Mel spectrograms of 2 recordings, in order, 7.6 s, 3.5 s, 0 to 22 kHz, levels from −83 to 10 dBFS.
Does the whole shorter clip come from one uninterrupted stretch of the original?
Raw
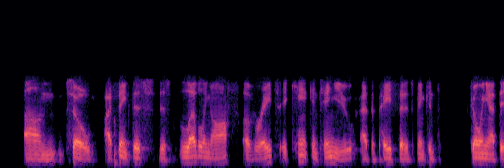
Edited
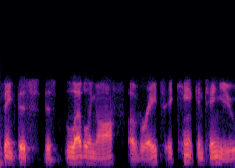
yes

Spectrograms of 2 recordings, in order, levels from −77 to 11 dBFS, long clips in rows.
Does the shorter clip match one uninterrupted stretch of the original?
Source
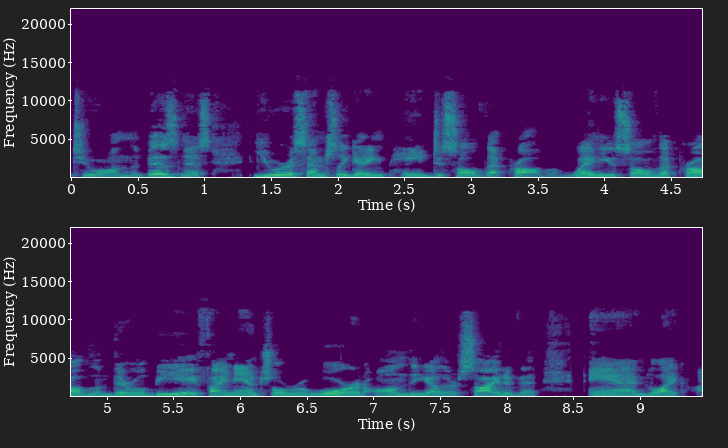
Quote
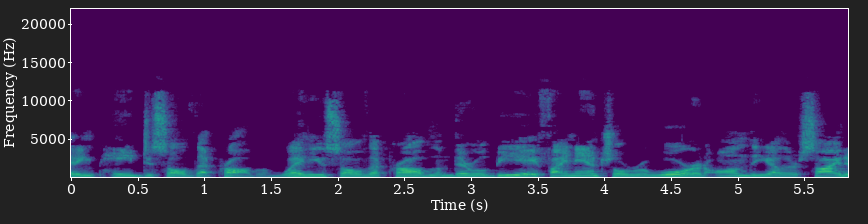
yes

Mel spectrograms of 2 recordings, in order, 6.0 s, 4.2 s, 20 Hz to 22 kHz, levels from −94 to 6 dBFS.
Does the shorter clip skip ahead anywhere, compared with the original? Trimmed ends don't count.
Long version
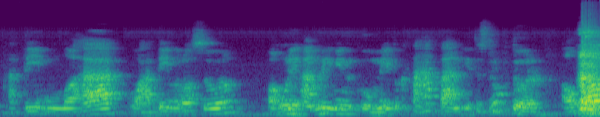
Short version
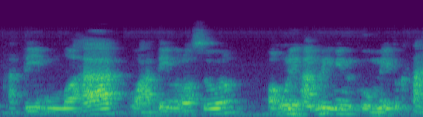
no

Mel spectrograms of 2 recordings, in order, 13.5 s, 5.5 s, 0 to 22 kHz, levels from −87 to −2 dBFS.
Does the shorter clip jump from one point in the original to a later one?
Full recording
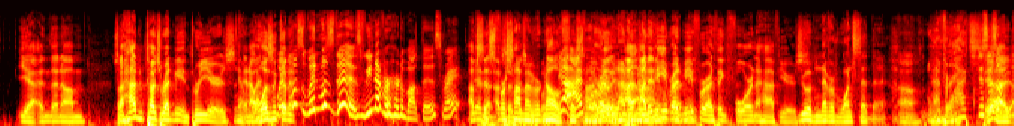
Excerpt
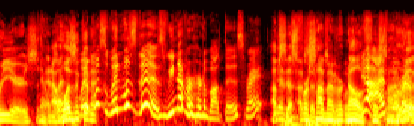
no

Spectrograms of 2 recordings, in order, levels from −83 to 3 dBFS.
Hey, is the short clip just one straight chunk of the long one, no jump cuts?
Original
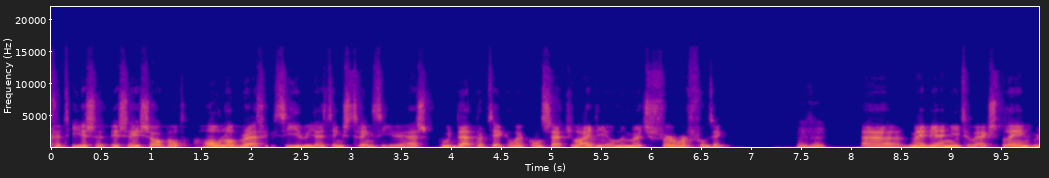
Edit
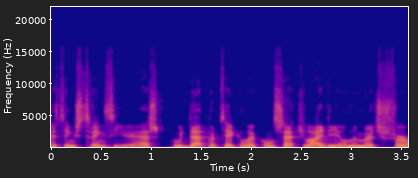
yes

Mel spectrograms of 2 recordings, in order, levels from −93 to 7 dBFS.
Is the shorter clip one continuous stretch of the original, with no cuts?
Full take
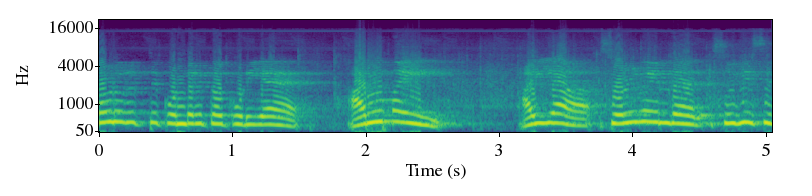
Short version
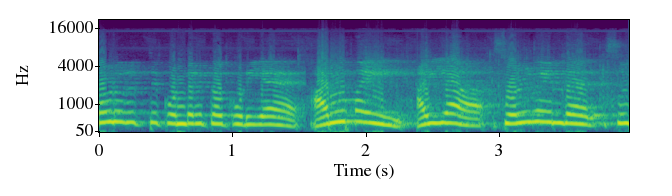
no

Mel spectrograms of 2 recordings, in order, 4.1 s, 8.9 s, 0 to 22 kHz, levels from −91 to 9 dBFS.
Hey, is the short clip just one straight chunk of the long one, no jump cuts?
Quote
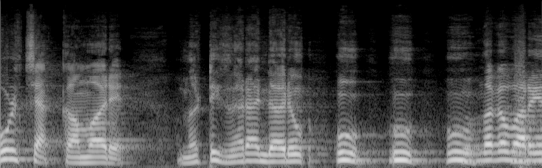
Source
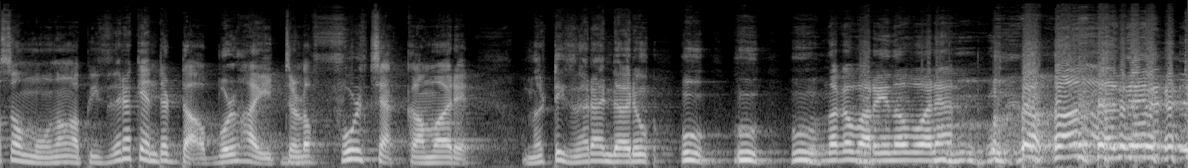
yes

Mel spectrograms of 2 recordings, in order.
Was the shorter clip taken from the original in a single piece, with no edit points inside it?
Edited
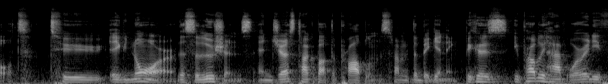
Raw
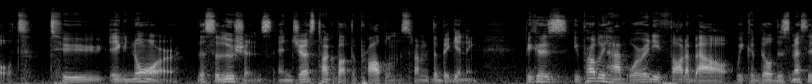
no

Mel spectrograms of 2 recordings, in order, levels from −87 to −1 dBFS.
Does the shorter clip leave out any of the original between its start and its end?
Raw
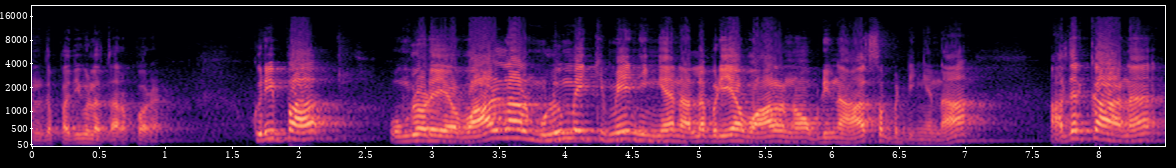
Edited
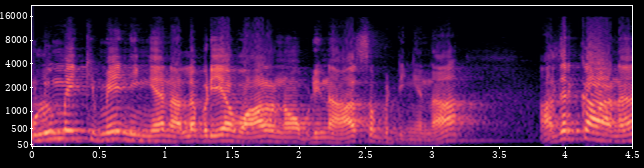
no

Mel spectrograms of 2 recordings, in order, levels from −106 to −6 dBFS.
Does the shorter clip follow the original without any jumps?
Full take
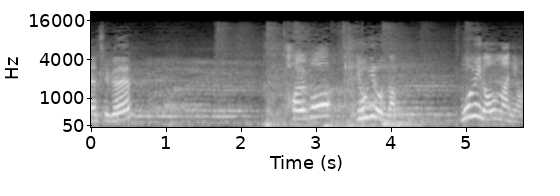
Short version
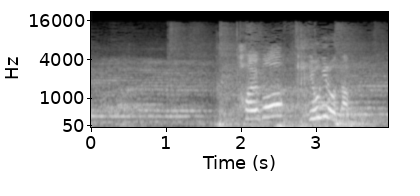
yes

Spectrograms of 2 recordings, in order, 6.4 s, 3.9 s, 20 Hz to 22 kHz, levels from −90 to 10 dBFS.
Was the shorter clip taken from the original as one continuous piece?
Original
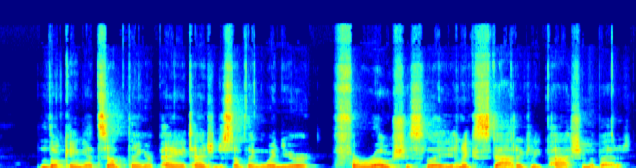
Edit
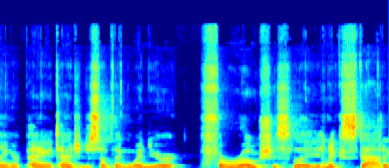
yes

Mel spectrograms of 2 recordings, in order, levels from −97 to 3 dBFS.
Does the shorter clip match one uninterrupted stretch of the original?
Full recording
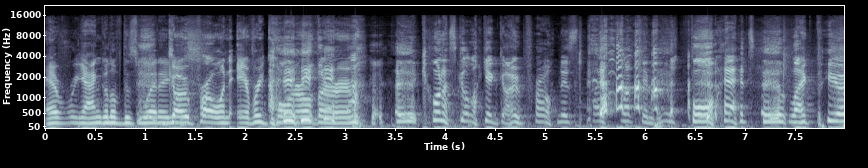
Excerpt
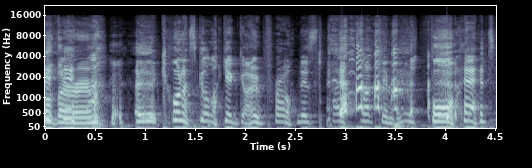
yes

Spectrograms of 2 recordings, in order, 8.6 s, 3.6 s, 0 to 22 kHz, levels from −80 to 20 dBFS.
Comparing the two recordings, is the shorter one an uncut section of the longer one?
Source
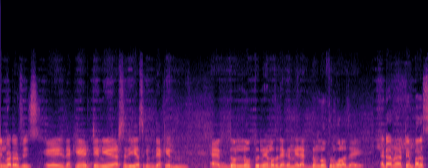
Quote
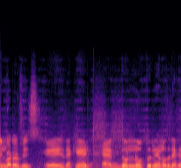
no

